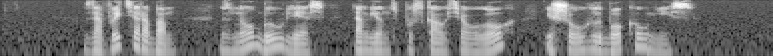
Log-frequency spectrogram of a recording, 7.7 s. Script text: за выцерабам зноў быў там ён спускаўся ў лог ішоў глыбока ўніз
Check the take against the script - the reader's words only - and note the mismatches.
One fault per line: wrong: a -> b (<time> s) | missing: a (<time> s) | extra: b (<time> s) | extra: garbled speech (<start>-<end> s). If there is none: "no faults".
extra: лес (2.9 s)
